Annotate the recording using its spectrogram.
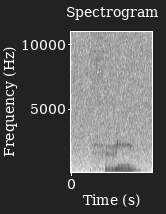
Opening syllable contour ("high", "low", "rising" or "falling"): high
